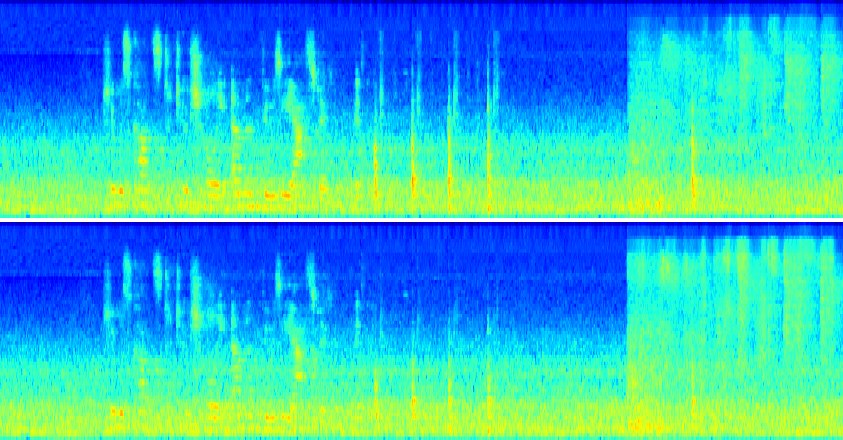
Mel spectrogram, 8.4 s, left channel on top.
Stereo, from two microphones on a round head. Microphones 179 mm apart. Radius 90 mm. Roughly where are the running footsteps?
Right.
